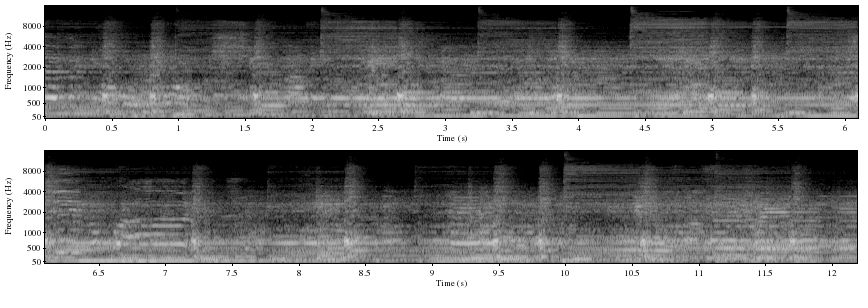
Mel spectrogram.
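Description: Live rock band playing through a PA: electric guitar lead over bass and a drum kit.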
